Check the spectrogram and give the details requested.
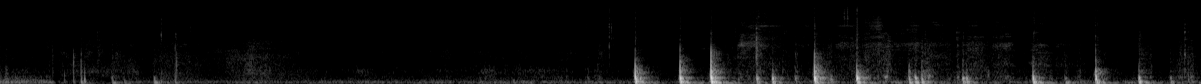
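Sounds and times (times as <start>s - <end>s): toy thumping on carpet: 6.3s - 12.0s.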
